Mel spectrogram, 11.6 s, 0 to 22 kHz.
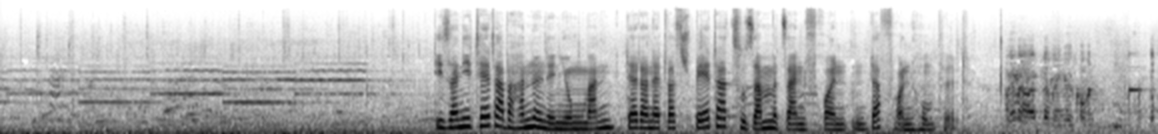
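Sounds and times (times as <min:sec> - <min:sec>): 
rescue ambulance siren: 0:00.0 - 0:04.4
dense rumbling outdoor noise: 0:00.0 - 0:11.5
speech: 0:04.4 - 0:09.8.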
